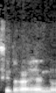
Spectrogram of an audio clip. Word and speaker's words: t3n: Das heißt nicht TEN, aber man darf es gerne TEN aussprechen. Es heißt T3N und es kommt von Typo 3 News, weil wir damals ein Nerd-Magazin für Typo 3 Geeks waren.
